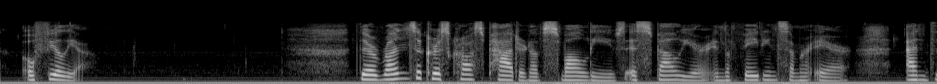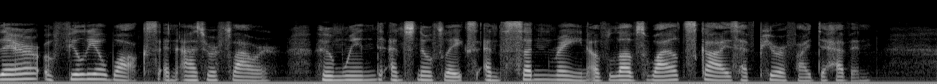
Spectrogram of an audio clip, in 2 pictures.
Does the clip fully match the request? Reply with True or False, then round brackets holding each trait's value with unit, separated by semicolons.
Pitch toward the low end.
False (200 Hz)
